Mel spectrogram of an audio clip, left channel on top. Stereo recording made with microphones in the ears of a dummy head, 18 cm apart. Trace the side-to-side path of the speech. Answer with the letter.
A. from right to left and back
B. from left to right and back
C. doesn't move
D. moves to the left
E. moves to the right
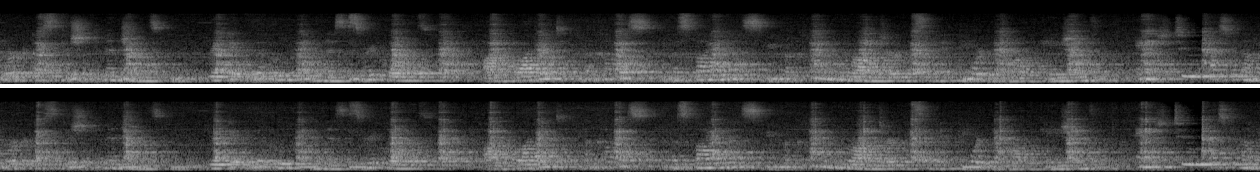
E.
